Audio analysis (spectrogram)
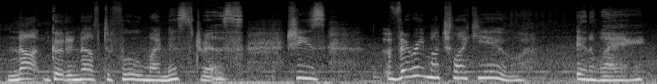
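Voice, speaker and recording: An actress playing a poised, secretive young servant woman in a noir detective game, speaking in a measured, coy and evasive way. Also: on the high side, animated, over music, poor audio. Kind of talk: film-noir game voice acting.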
